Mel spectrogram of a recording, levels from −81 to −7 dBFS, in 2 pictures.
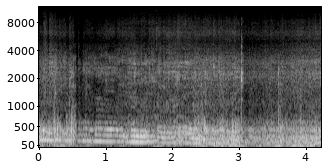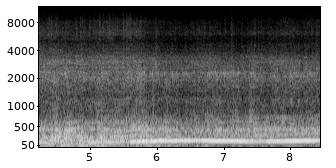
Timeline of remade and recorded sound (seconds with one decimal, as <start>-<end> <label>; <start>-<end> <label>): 0.0-0.5 recorded; 0.5-2.3 remade; 2.3-8.5 recorded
